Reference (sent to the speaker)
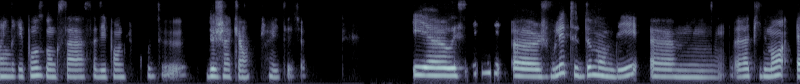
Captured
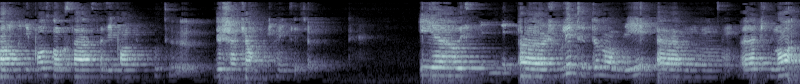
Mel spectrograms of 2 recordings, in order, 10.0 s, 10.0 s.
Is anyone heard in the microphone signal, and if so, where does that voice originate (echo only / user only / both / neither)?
echo only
